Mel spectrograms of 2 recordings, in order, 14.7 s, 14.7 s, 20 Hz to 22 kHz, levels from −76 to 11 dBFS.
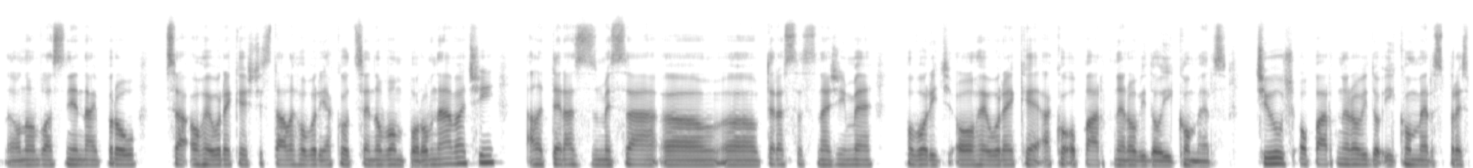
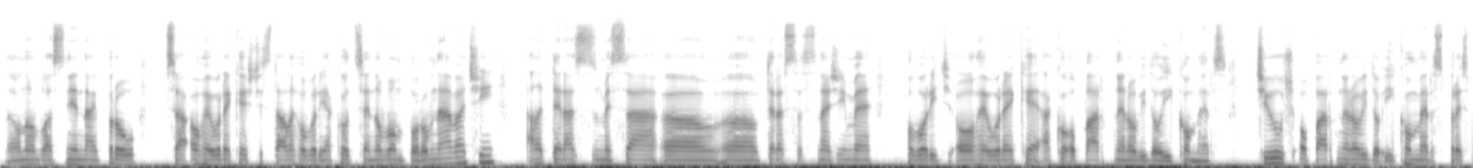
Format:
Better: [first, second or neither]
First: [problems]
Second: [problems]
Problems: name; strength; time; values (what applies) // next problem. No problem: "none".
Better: first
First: none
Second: low rumble; faint; throughout; 20 dB below the speech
